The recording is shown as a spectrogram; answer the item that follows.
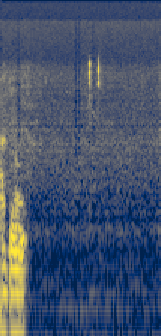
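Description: Two faint, quick clicks of a computer mouse close together about a second in, over a low steady hum, after a short word of speech at the very start.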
